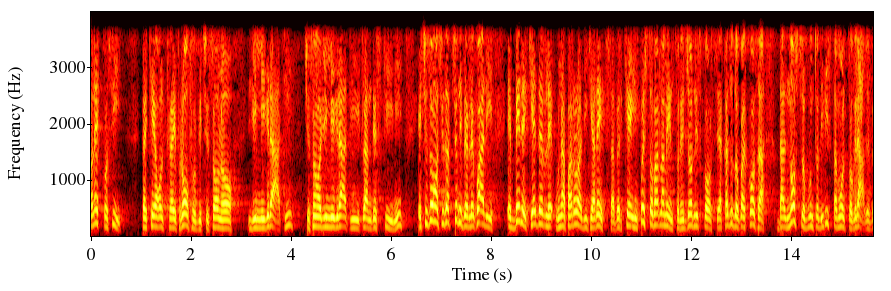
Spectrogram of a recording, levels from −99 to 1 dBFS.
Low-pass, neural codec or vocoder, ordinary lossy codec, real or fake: 3.6 kHz; none; AAC, 32 kbps; real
